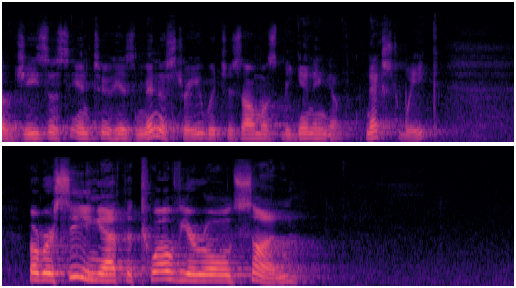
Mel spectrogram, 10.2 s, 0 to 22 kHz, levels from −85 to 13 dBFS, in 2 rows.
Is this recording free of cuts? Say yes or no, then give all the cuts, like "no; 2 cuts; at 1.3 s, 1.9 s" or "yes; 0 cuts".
yes; 0 cuts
